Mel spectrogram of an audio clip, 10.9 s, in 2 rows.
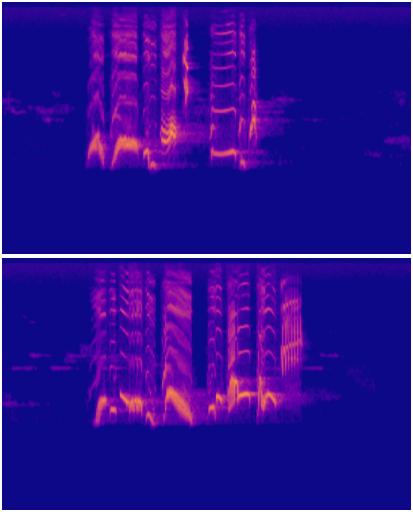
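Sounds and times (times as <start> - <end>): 
common blackbird singing: 0.4 - 3.8, 5.4 - 9.7.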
